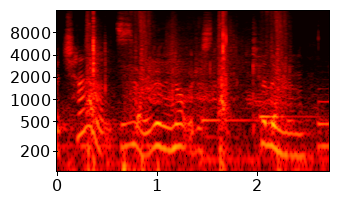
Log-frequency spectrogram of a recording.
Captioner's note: fwip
